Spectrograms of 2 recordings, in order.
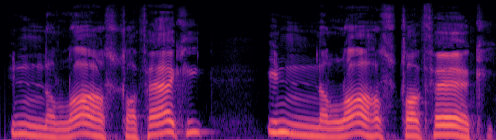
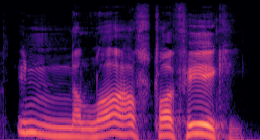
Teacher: وقرأ حمزة والكسائي خلف العاشر بالإمالة الكبرى · Shown in: second take · إن الله اصطفيك، والباقون بالفتح.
